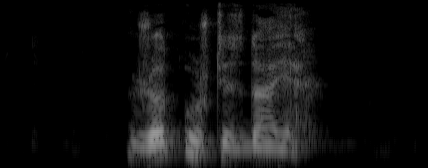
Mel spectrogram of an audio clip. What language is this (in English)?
Kalasha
